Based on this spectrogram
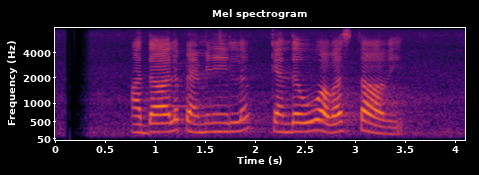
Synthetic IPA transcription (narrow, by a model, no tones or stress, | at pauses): ad̪aːləpæminilːəkænd̪əʋuaʋɐst̪aːʋe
